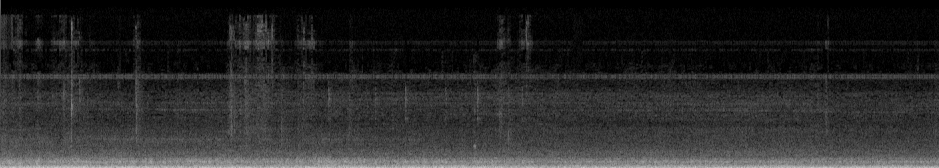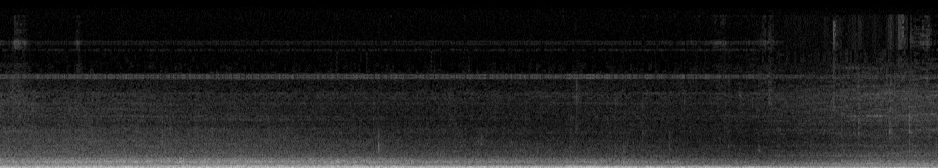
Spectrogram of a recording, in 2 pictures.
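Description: Steady low road rumble inside a Buick Envision ST AWD cabin while driving, a continuous muted drone with no voices, easing slightly near the end.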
